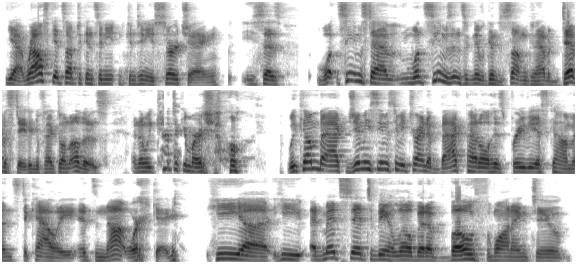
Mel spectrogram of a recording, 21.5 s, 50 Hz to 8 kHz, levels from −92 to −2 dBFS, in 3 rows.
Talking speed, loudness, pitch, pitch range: 180 wpm, -23 LUFS, 150 Hz, 130-185 Hz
